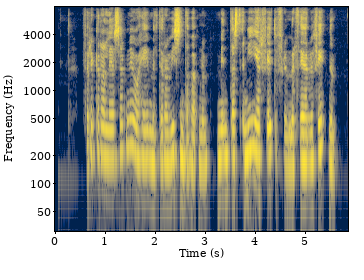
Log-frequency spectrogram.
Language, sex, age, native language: Icelandic, female, 40-49, Icelandic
